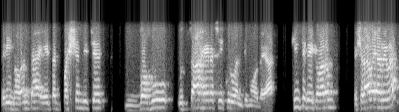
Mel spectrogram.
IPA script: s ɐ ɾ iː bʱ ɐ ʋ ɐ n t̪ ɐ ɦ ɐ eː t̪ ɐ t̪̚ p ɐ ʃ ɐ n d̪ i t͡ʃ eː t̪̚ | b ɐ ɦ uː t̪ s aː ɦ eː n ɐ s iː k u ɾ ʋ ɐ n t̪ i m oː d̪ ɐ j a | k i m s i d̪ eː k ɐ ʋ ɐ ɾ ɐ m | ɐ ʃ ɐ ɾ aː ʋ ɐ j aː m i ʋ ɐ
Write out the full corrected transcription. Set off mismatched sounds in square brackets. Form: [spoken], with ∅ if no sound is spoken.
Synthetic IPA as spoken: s ɐ ɾ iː bʱ ɐ ʋ ɐ n t̪ ɐ ɦ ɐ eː t̪ ɐ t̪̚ p ɐ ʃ ɐ n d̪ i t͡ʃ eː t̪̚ | b ɐ ɦ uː t̪ s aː ɦ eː n ɐ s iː k u ɾ ʋ ɐ n t̪ i m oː d̪ ɐ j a | k i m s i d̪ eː k ɐ ʋ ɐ ɾ ɐ m | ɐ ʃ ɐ ɾ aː ʋ ɐ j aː m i ʋ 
